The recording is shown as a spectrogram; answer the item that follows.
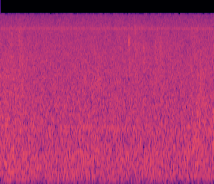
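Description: Steady, even background hiss of the room and recording, with no distinct events.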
